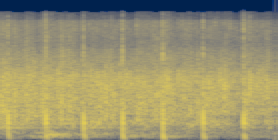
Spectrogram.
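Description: Audience of schoolchildren applauding, with a steady beat of claps about three times a second running through the general clapping.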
